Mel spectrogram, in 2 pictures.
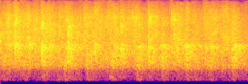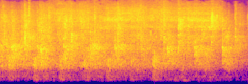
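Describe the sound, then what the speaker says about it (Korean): A church congregation applauds a visiting pastor at a dawn prayer meeting, broad steady clapping filling the room throughout and slowly thinning toward the end, with no talk over it. "홍산면에서는 이런 박수 받아본 적 없다 할 만한 큰 박수로 환영합니다"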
